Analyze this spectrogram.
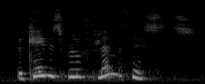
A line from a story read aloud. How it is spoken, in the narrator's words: Dev gasped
